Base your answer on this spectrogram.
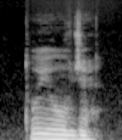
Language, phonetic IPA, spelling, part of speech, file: Polish, [ˈtu i‿ˈuvʲd͡ʑɛ], tu i ówdzie, adverbial phrase, LL-Q809 (pol)-tu i ówdzie.wav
